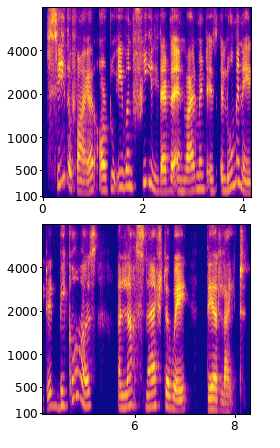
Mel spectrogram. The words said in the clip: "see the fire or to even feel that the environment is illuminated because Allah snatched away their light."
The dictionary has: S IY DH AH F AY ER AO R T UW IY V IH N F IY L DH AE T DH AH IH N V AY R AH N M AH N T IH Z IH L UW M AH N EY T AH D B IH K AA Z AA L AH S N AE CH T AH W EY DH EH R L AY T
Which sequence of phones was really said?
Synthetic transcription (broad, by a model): S IY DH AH F AY ER AO R T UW IY V IH N F IY L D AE T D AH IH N V AY AH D M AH N T IH Z IH L UW M AH N EY T AH D B IH K AA Z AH L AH S N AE SH T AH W EY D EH R L AY T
